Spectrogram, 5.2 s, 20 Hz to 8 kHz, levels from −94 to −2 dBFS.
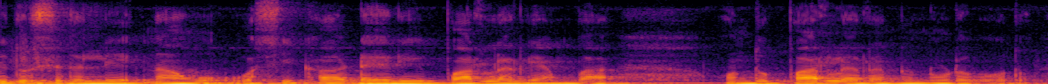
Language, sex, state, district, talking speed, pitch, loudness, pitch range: Kannada, male, Karnataka, Shimoga, 125 wpm, 110 Hz, -25 LUFS, 105-115 Hz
